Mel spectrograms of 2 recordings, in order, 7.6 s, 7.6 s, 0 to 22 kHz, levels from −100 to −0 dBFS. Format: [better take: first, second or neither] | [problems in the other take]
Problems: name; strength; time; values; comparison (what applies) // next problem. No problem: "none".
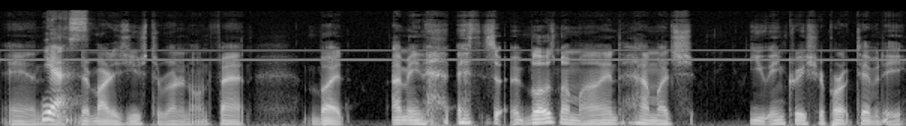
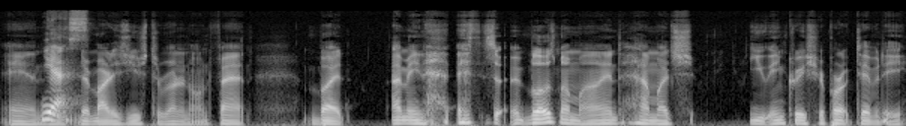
second | high-pitched whine; faint; throughout; 3 kHz, 20 dB below the speech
